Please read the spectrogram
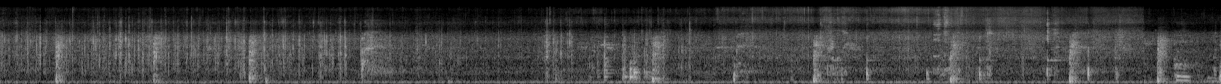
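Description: Onions and spices sizzling in oil in an iron kadai, with a metal spatula scraping and knocking against the pan at irregular intervals as they are stirred.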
